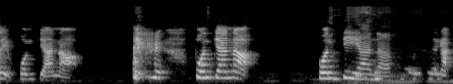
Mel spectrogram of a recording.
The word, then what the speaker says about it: Pontianak: Pontianak Mm-hmm.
